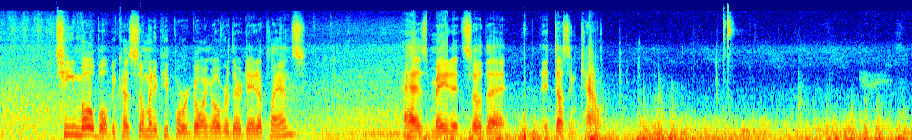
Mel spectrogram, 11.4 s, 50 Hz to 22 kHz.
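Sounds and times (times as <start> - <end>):
speech: 0.7 - 4.0, 5.0 - 7.6
deep continuous thunder rumbling: 3.6 - 11.4.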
